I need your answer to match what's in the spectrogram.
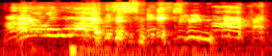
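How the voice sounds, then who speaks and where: A young woman streaming a wrestling watch-along, ranting in exasperation and often shouting through laughter. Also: extremely high pitch, normal speed, over music.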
